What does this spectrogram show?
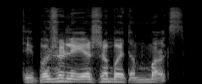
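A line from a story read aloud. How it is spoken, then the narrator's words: Growled. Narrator (Russian): прорычал он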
